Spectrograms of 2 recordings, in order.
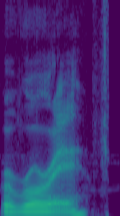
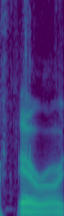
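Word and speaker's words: Farore: And the original goddess for this one is called Ferore or Fore depending on how you choose to pronounce it.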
